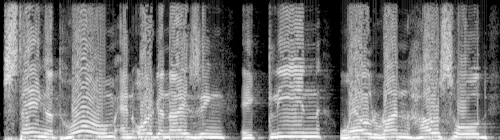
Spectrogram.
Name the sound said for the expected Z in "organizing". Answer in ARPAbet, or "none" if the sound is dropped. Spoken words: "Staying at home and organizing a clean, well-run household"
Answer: Z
